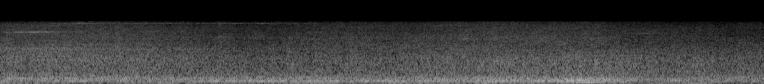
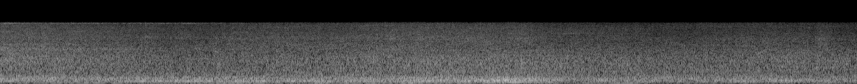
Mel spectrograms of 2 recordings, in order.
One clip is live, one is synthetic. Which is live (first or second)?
first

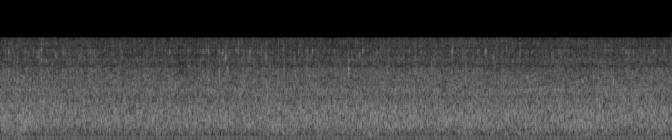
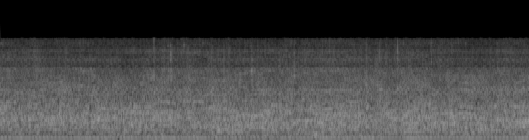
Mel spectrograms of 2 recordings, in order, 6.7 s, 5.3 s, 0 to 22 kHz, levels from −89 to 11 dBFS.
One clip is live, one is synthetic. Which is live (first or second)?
first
